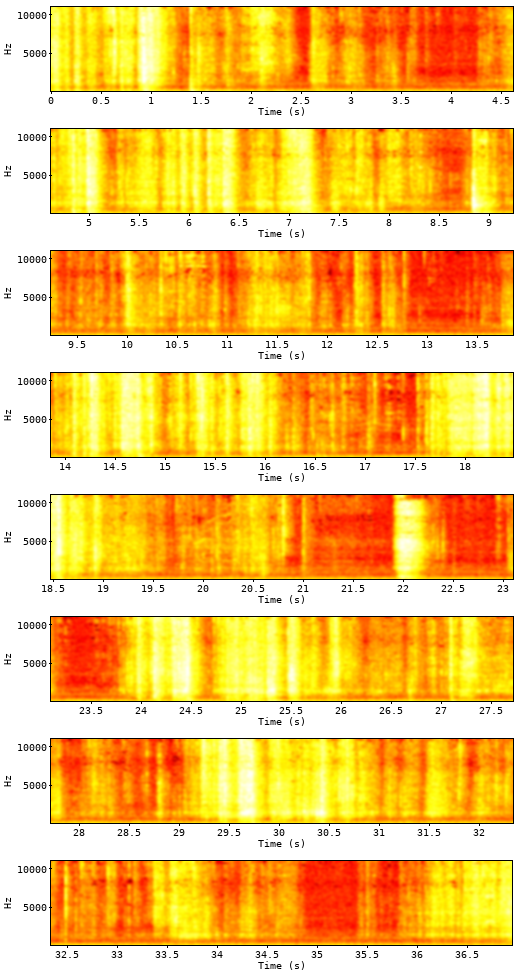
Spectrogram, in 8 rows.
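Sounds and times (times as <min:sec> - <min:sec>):
knife cutting up napa cabbage in a kitchen: 0:00.0 - 0:03.3, 0:04.4 - 0:12.0, 0:13.9 - 0:16.9, 0:17.6 - 0:20.8, 0:23.8 - 0:34.6
low steady hum: 0:00.0 - 0:36.9.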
